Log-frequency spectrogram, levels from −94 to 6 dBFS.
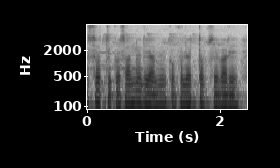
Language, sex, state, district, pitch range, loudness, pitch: Chakma, male, Tripura, West Tripura, 95-110 Hz, -16 LUFS, 105 Hz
